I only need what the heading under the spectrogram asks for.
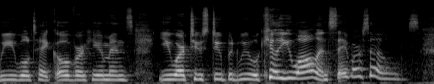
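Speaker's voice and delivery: ordinary delivery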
